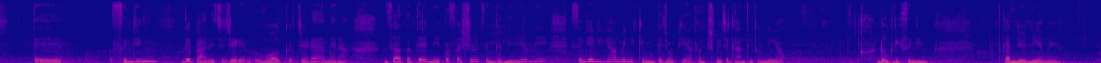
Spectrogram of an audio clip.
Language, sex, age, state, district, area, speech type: Dogri, female, 18-30, Jammu and Kashmir, Jammu, rural, spontaneous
